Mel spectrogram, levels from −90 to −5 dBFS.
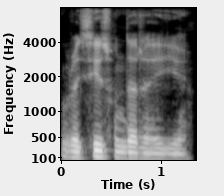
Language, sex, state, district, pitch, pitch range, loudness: Hindi, male, Maharashtra, Nagpur, 105 Hz, 95-115 Hz, -21 LUFS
